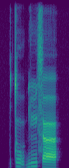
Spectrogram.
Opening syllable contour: falling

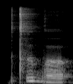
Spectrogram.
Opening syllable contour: high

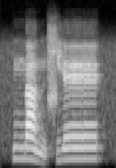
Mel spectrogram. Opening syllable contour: falling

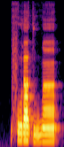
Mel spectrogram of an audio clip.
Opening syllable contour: high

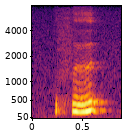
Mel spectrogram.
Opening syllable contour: rising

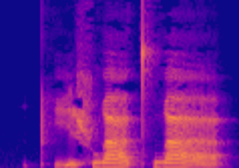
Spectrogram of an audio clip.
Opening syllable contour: low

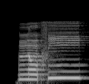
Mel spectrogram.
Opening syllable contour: low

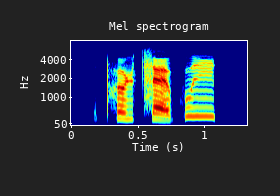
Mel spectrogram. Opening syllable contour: low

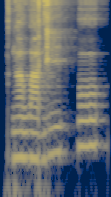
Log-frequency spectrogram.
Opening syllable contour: low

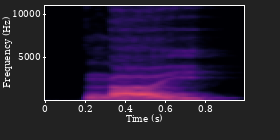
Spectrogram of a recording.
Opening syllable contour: rising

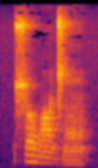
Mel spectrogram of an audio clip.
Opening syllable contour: high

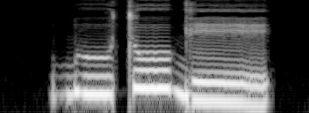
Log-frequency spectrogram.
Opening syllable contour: low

